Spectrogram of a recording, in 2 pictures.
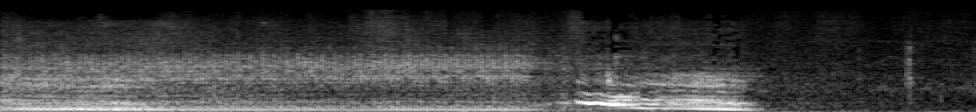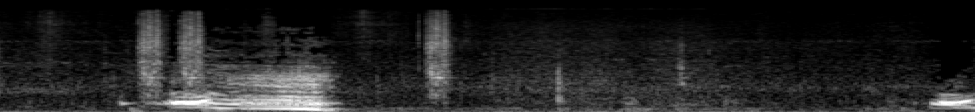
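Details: Wild lion in an African national park calling another lion: a deep, drawn-out moaning roar of nearly four seconds, then two shorter descending grunts a few seconds apart, with faint insect ticking between.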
